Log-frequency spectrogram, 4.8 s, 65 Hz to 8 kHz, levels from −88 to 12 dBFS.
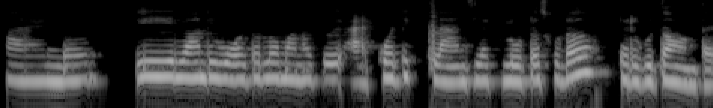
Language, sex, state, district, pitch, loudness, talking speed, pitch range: Telugu, female, Telangana, Karimnagar, 230 Hz, -30 LUFS, 140 wpm, 220-250 Hz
